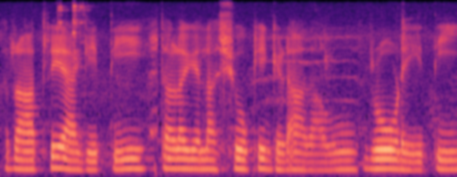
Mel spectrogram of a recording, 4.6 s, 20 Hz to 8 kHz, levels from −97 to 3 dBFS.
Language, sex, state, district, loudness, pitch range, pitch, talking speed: Kannada, female, Karnataka, Belgaum, -18 LUFS, 150-165 Hz, 155 Hz, 90 wpm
